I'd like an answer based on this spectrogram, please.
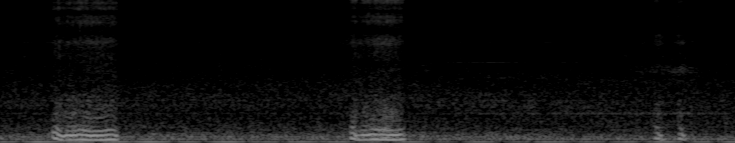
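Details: Tired after lots of play on a trip, a four-month-old Pembroke Welsh Corgi puppy snores in its sleep at a pet-friendly inn: two loud rasping half-second snores three seconds apart, then a fainter one.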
